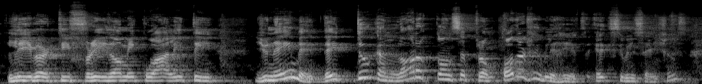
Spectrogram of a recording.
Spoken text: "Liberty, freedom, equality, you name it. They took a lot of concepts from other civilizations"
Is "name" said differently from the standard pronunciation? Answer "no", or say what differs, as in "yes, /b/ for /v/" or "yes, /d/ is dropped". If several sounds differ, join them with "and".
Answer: no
